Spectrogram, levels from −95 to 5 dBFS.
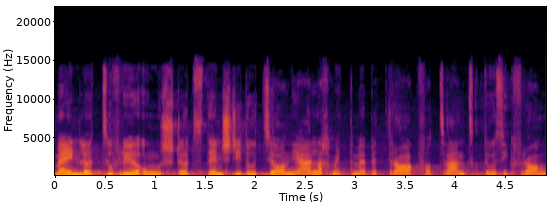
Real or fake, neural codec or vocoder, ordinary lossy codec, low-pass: real; none; Opus, 64 kbps; 14.4 kHz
